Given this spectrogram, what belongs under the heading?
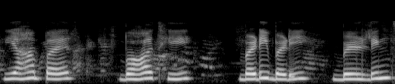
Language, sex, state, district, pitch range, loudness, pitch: Hindi, female, Himachal Pradesh, Shimla, 245-280 Hz, -15 LUFS, 255 Hz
